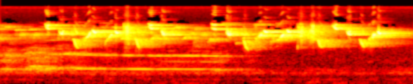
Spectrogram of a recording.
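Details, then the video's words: Young European goldfinch in continuous song, rapid chattering notes that slur downward and tinkle, several per second, with a faint steady whistle-like tone underneath at first. "غناء فرخ طائر الحسون"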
